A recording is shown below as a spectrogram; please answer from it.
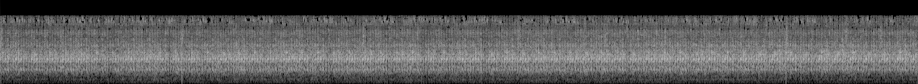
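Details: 1991.5 First Gen Cummins 12-valve diesel, cold start around -10°: steady busy metallic clatter at idle, slight squeal; weird knock/rattle whose source owner cannot pinpoint.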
